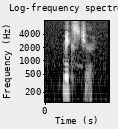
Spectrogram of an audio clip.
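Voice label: "mixture", US English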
